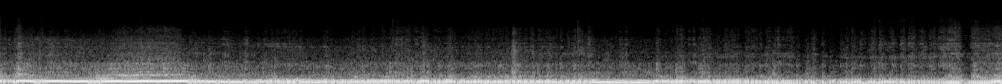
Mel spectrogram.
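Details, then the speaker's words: Budget 2JZ-swapped BMW E36 on its first test drive; the engine stumbles and surges under load, misfiring and breaking up badly, and the owner is still fairly sure the MAF is bad after testing. "so as you guys could tell the car was still breaking up really bad when we took it for the test drive so i'm still pretty sure the math is bad after testing it"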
